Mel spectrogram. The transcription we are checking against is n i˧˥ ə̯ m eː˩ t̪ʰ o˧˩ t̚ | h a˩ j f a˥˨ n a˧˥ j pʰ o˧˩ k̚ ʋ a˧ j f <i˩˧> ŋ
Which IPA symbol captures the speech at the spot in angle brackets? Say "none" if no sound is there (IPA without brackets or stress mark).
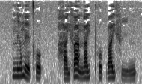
i˩˧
